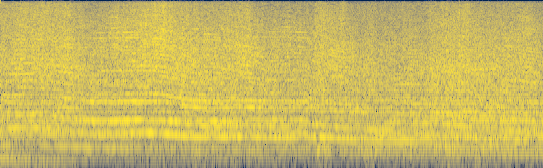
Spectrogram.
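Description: Race cars circling a track in a racing video game at the Mexico round, a faint continuous engine drone with a slowly shifting, slightly falling pitch as the field runs together, no talk.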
